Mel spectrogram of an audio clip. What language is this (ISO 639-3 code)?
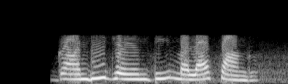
mar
